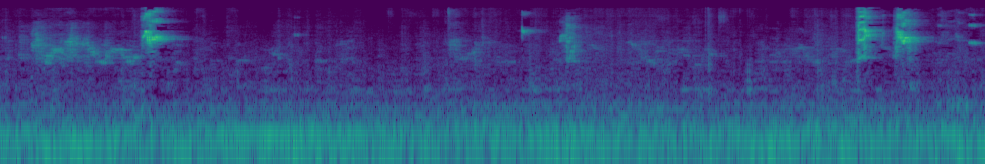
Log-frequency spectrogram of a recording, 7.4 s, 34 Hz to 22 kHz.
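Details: Breeding lovebirds in an aviary cage, 22 November 2024: a few sharp, piercing chirps stand out, one early and a close pair near the end, between faint high twittering and steady low hum.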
